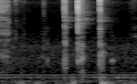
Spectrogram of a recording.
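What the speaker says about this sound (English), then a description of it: "let's see if I could type it in here" A few quiet keystrokes on a computer keyboard, sparse clicks spread over a second or so in a hushed room.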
